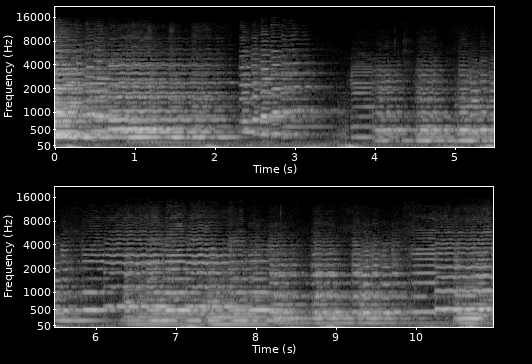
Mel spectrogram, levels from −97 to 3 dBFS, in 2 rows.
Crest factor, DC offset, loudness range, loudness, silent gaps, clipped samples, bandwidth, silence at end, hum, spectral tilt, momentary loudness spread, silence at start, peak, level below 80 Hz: 22 dB; under 0.1%; 5 LU; -33 LUFS; none; under 0.1%; 13.5 kHz; 0 s; none; -5.5 dB/octave; 12 LU; 0 s; -10 dBFS; -52 dBFS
